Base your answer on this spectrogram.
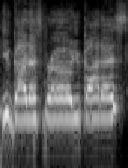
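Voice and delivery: low mock-bro voice; lightly hammed fake deep voice; dropped stupid voice. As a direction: drop it low for a dopey confession. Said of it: "drop our voices down to, like, stupid".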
